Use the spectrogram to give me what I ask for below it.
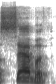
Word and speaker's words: Sabbath: in the Old Testament they use the term Sabbath which is actually pronounced Sabbat uh Hebrews chapter 4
